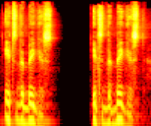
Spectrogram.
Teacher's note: that t for biggest kind of disappears it's a stop consonant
